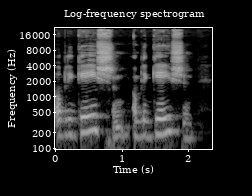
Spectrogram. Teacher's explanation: stressed on second to last syllable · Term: penultimate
